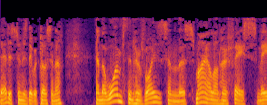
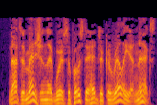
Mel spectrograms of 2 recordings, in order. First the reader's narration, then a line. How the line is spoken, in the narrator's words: Lando said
